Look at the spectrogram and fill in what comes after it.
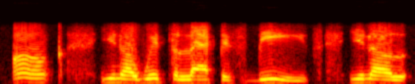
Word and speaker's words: lapis lazuli: And this is a, I don't know how to pronounce some of these crystals, but a lapis, what, how do you pronounce it? – It's lapis lazuli.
